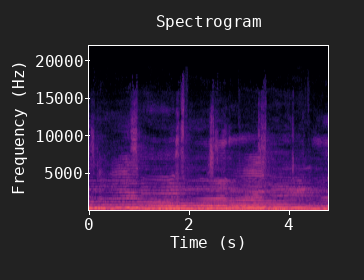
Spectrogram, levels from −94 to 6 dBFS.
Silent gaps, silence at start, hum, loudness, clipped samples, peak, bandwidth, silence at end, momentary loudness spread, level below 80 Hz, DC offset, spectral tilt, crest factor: none; 0 s; none; -33 LUFS; under 0.1%; -20 dBFS; 16.5 kHz; 0 s; 3 LU; -54 dBFS; under 0.1%; -4.5 dB/octave; 12 dB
